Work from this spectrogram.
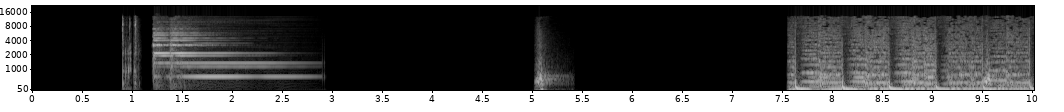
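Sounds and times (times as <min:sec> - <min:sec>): notification bell ding: 0:01.2 - 0:03.0.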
